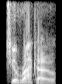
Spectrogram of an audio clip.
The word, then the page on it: turaco: British English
